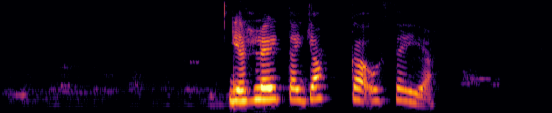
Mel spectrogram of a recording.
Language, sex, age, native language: Icelandic, female, 11, Icelandic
